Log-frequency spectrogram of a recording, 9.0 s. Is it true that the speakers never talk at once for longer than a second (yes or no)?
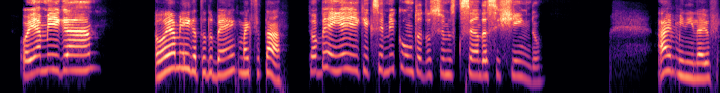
yes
